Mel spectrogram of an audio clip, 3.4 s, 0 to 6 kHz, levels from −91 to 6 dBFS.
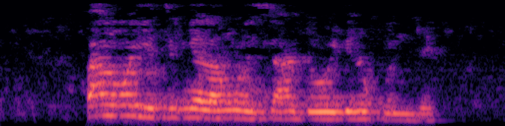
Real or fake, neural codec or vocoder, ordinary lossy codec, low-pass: real; none; AAC, 48 kbps; 5.4 kHz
